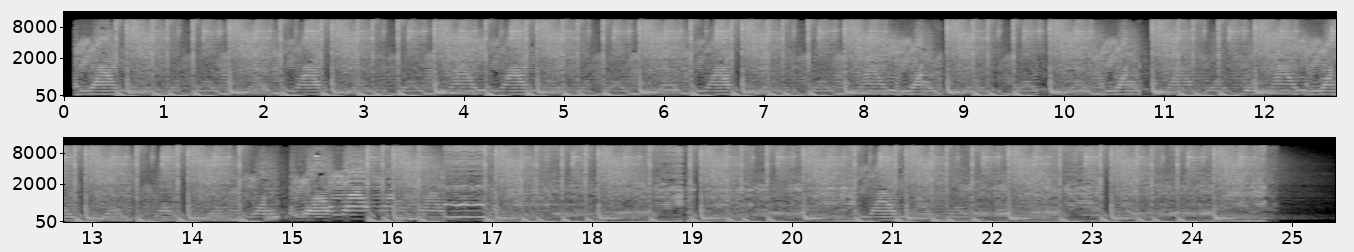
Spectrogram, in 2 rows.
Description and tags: Likrakai Template 02
Here's a few loops from my newest track Likrakai! It will get filthier and filthier....i promise ;)
bass, drum, filthy, hat, kick, loop, mastering, snare, synth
